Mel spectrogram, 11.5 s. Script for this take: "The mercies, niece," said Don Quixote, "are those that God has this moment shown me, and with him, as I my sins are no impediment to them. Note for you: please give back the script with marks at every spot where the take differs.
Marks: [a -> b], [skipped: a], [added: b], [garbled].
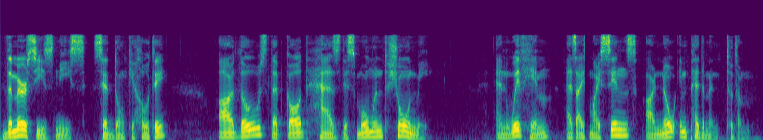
"The mercies, niece," said Don Quixote, "are those that God has this moment shown me, and with him, as I my sins are no impediment to them.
